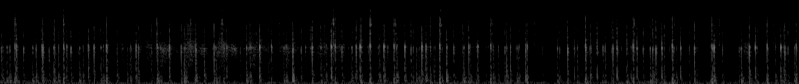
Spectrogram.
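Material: Plastic.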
